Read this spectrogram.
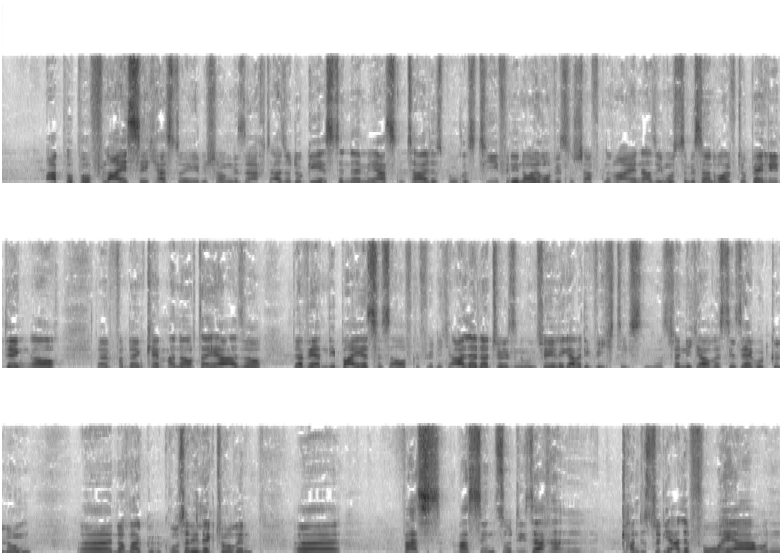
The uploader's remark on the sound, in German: Live-Gespräch auf der Karriere-Messe HerCareer.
